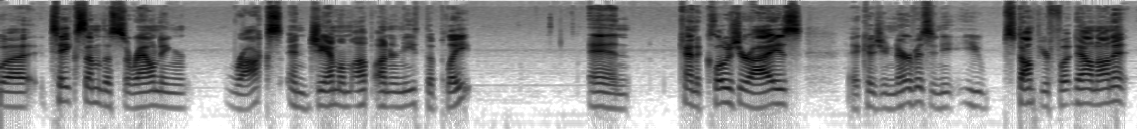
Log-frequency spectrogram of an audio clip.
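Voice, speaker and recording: A male game master with a gravelly edge and a bright, forceful tone, pitched a little above most men. He sets each scene in a steady, descriptive flow, as if narrating for players around a table. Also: a little slow, no echo.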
